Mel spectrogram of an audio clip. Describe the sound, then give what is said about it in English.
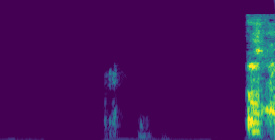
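A single short cough from someone giving a sermon, sharp and fairly loud after near silence, with a couple of faint small sounds just before. “I'm starting to cough, so I must be through.”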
